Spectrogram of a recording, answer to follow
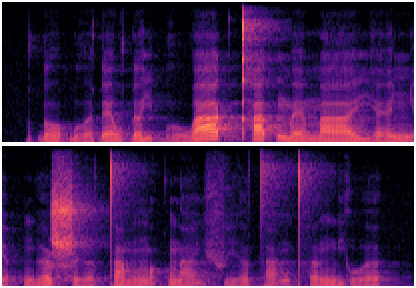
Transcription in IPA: ɗ o˧ ɓ u˨˩ ə̯ ɗ ɛ˧˥ w ɗ ə˧˥ j ɓ u˨˩ w aː˦˥ k̚ t̪ʰ a˦˥ t̚ m ɛ˧ m aː˧ j ɛ˨˩˦ ɲ ɛ˨˩ p̚ ŋ ɨ˧˥ ə̯ ʂ ɨ˨˩ ə̯ t̪ a˧ m ŋ ɔ˦˥ k̚ n a˨˩˨ j f i˨˩ ə̯ t̪ a˨˩˨ ŋ t̪ʰ ə˧ ŋ j u˧ ə̯

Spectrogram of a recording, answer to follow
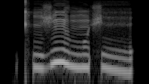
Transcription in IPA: kʰ i ʒ ĩ l ŋ ũ ʃ e̤

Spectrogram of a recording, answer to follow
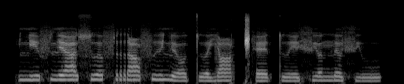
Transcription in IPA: lʲ e˦ f lʲ a˦ sʷ ɜ˦ f r ɑ˦ f ɨ˦ lʲ ɔ˨ tʷ ɐ˨ j ɑ˦ ǁʰ ɛ˨ tʷ e˨ fʲ ɔ˦ n ə˦ fʲ u˨

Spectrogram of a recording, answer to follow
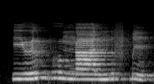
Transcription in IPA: j ɨ l bʱ o ŋ a l ŋ i f ɓ i

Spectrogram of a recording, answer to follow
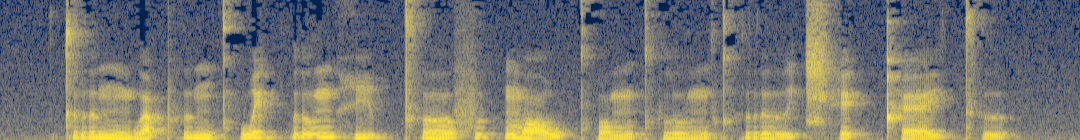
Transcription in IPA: t r ɯ˧ ŋ m u˨˩ a̯ pʰ ɯ˧ ŋ kʰ w e˦˥ k̚ r u˥˩ n h iː˦˥ p̚ tʰ ɤː˧ f ɯ˥˩ k̚ m ɔː˨˩ w kʰ o˧ m kʰ l u˧ n kʰ r ɯː˨˩ t͡ɕʰ e˨˩ k̚ pʰ ɛː˨˩ j tʰ ɯ˨˩ k̚

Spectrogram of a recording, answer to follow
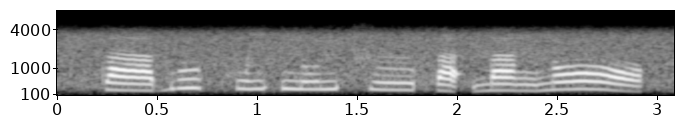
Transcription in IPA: t aː˨˩ b uː˥˩ t̚ k w i˦˥ ʔ n u˦˥ n t͡ɕ ɯː˧ f a˨˩ ʔ m a˧ ŋ n ɔː˥˩

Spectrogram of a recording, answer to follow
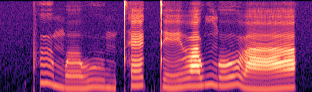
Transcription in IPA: pʰ ɯː˥˨ m ɤː˩ ʋ uː˧˩ m t̪ʰ ɛː˧˥ k̚ t̪ eː˩˧ ʋ a˧˥ w ŋ oː˧˥ ʋ aː˩˧

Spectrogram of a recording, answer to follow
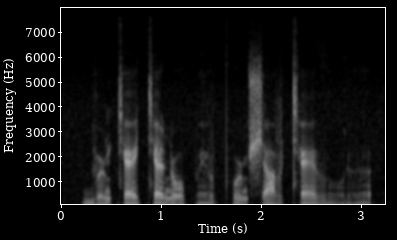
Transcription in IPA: bʲ o˩˥ ɳ c ɛ˥˨ c ɛ˥˨ ɳ o˩˧˩ p ɛ̤˧˩ v pʰ u˧˩ ɳ ʃ a˩˧ v cʰ ɛ˧˩ ð o̤˧˩ ɾ ə̤˩˥

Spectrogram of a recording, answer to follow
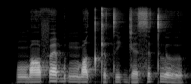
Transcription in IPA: ŋ͡m ɑ f æ ɓ ʊ ŋ͡m ɑ t ʈ ə t i ɡ ɛ s ɛ t l ʊ

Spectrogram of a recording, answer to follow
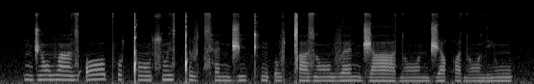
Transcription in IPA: n d͡ʒ ɔ̃ v ãː z ʔ ɔː pʰ o ǃ ɔ̃ː sʷ ĩ z ǃ ɪ v t͡sʰ ɛ n d͡ʒ i kʰ ĩ ʔ ʊ v ǀ a z ɔ̃ː v ɛ n d͡ʒ aː d ɔ̃ː n d͡ʒ e qʷ ɛ d ɔ̃ː z j ũ

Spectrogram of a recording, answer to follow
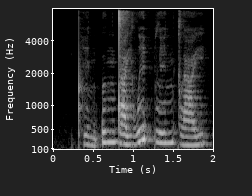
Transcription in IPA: pʰ i˩˦ n ʔ ɯ˦˥ ŋ d a˧ j w i˥˩ ʔ p l i˦˥ n k l a˦˥ j

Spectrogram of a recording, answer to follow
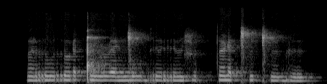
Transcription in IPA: ə̃ r u r u ɽ ə ǃ ũ ɹ ɛ ŋ͡ǀ u ɡ r ʉ r ʉ ɕ u tː ə̃ ɽ ɛ ǀʰ ʉ ǀʰ ʉ ɡ ʉ

